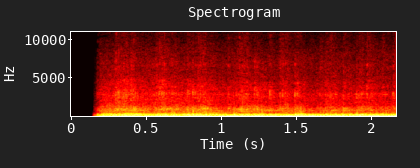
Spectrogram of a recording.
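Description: A car engine idling nearby, a steady low rumble that begins just after a short dropout.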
